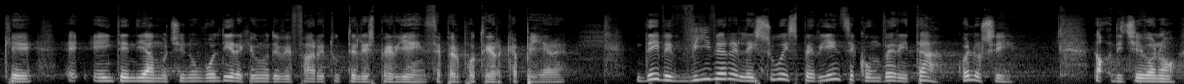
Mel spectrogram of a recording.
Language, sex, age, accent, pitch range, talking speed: Italian, male, 50-69, native, 140-205 Hz, 135 wpm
